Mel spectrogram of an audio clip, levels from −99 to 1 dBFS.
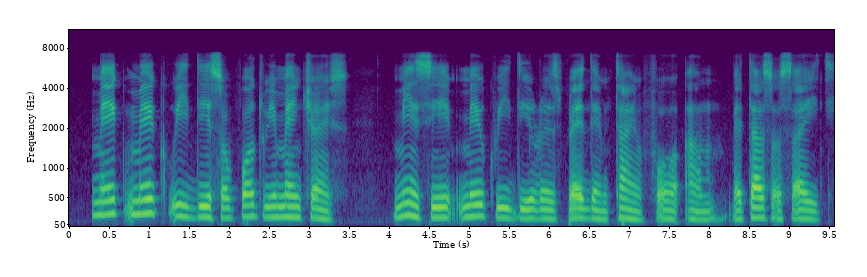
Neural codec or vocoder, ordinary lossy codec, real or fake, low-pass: none; none; real; 7.2 kHz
